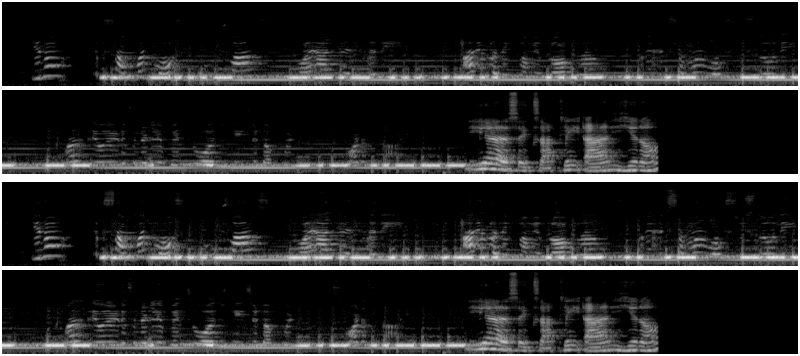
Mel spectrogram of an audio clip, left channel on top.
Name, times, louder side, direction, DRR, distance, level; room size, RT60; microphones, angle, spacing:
voice 1, 0.3-0.7 1.1-2.6 2.9-4.1 4.6-6.1 6.4-8.0 8.6-10.9 11.4-12.0, right 4 dB, 35° right, 4.9 m, -33 dB
sound 1, 1.0-9.5 9.8-12.8, right 3 dB, 15° right, 0.3 m, -15 dB
Organ, 1.6-12.6, left 1 dB, 75° left, 3.5 m, -34 dB
voice 2, 12.6-14.5, left 1 dB, 5° left, 1.7 m, -25 dB
head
